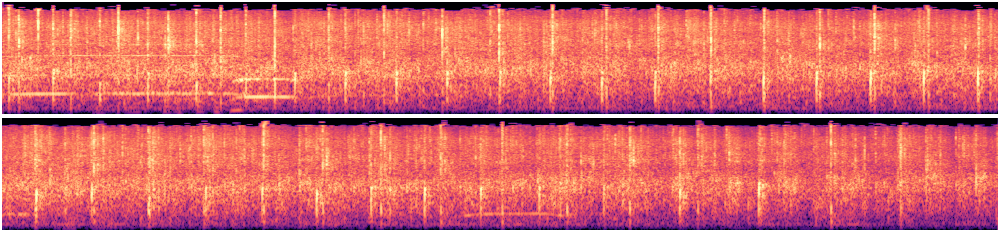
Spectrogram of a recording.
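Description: A crowd applauds steadily for the full stretch, dense overlapping claps at close range with a few faint whistles or cheers rising briefly above the clapping.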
